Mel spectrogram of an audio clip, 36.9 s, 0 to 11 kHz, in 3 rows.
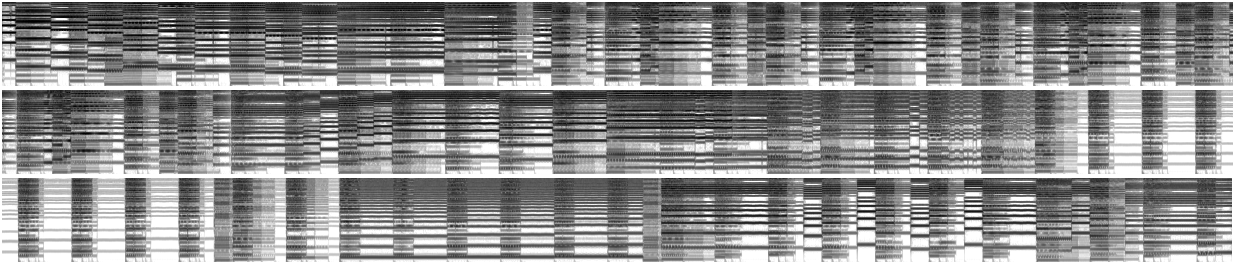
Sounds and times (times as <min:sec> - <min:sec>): Video game music: 0:00.0 - 0:36.9.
